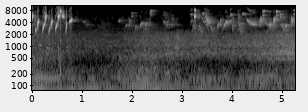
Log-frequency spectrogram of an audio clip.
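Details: Goldfinch singing in April: a quick burst of sharp, high twittering notes at the start, then softer, fainter twitters against background noise.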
